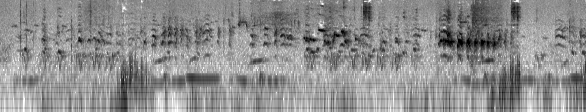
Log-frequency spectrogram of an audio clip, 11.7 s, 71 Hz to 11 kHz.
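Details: Lekking grouse in Colorado, April 2023: busy chorus of many birds with quick clucking and popping notes, a steady low droning tone, and two bursts of deep low thumping.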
